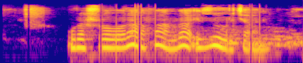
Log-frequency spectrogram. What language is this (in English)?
Kinyarwanda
